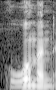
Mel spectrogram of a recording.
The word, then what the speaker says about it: woman: Igual con woman and women. Igual en cómo se escriben, pero luego, si escuchas bien la pronunciación, lo que cambia es el primer sonido.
